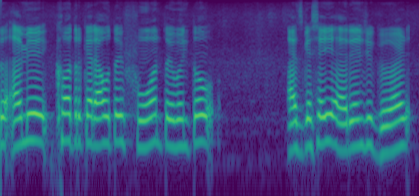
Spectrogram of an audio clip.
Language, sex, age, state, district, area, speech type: Kashmiri, male, 18-30, Jammu and Kashmir, Kulgam, urban, spontaneous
